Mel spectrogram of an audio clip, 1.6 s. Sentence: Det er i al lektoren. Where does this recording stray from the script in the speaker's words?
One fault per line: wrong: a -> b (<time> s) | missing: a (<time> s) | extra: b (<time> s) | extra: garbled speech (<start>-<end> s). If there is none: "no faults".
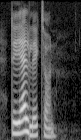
no faults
